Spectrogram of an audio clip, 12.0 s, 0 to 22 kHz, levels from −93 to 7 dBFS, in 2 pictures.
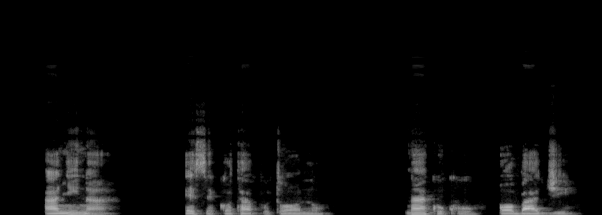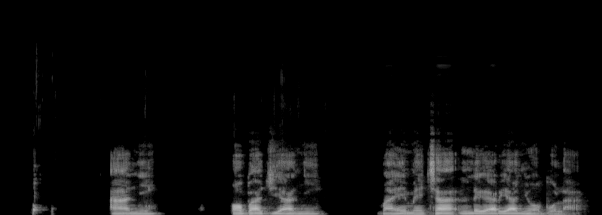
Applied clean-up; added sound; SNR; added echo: neural mask model Resemble Enhance denoiser.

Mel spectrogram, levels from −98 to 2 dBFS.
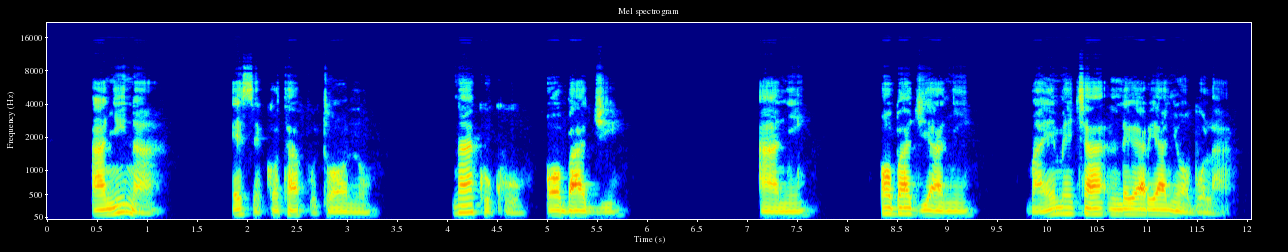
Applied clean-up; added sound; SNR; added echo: none; none; none; none.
